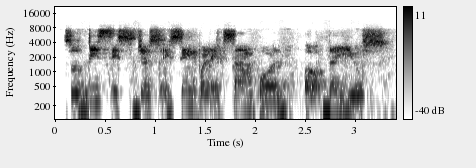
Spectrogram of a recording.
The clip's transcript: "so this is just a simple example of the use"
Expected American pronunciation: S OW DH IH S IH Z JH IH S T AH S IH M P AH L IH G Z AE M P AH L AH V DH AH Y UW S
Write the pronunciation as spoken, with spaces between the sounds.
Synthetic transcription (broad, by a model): S OW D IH S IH S JH IH S T AH S IH M P AH L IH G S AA M P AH L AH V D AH Y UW S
